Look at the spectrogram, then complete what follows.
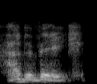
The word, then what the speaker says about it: Hadewijch: published of the grand amazing Sublime work of hadovic which is how you pronounce it of Antwerp which is having the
